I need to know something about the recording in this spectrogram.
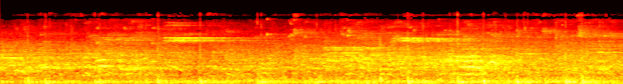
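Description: A crowd of people chatters and calls out, echoing around a large hall.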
